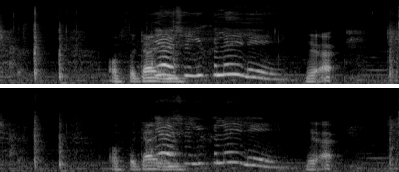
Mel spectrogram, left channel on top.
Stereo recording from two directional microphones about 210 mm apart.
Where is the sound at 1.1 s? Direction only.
40° left (ahead or behind).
